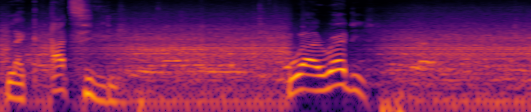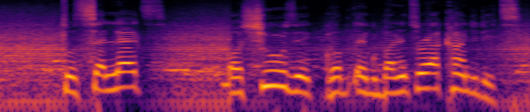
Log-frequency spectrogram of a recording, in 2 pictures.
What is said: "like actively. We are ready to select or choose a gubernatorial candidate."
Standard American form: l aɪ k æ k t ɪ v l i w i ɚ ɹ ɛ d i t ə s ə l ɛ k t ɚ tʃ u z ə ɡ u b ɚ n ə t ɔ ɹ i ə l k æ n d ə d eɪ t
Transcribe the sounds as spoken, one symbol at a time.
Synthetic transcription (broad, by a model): l aɪ k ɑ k t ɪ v l i w i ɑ ɹ ɛ d i t ə s ə l ɛ k t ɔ ʃ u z ə ɡ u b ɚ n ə t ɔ ɹ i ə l k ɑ n d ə d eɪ t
